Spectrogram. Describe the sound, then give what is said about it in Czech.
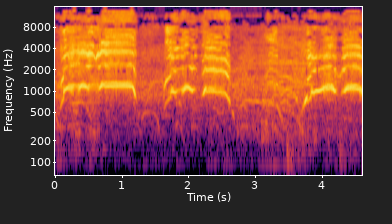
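Several people in a crowd at a pre-Christmas parade scream in panic after an SUV drives into the crowd, overlapping, shrill, sustained cries rising and falling in bursts over a murmuring crowd, loud throughout. “A pak už jen výkřiky plné zděšení, strach a šok.”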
